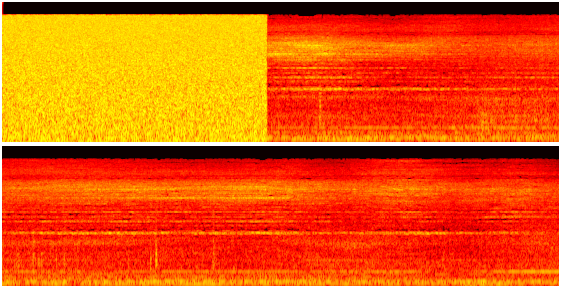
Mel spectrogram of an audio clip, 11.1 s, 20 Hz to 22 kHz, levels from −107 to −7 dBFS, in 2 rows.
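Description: Samples built from the wrong bytes fill the opening, from 0.0 to 2.64 s. Each sample's bytes are assembled out of order or misaligned, so the rapidly changing low bits dominate, turning the sound into loud, harsh broadband noise, close to white on loud passages.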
